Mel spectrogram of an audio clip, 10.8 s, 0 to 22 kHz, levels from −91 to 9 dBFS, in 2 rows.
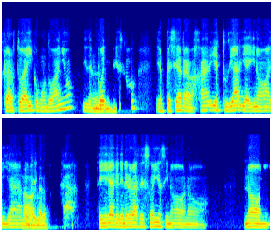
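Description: A faint roughness rides on the speech throughout, grainier on loud and bright syllables and gone in the pauses. That is sample clock jitter: the converter's clock wanders by a few microseconds, so each sample lands slightly off time, leaving an error roughly 40 dB below the signal.

From 2.08 to 2.59 s the speech sinks abruptly, dropping by around 35 dB at its deepest before recovering. This is speech suppressed in double talk, likely from the echo canceller clamping down while the far side spoke over this talker and attenuating the near-end voice along with the echo.

Just after, from 2.68 to 2.73 s, a brief, faint ghost of the earlier speech appears, very quiet next to the main voice. This is echo leak, likely from a loudspeaker on the far end whose canceller let some residue through, returning it 274 ms late.

The same pattern recurs. From 6.07 to 6.62 s the speech again dips sharply, by around 35 dB, as suppression in double talk pushes it down. 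From 6.65 to 6.73 s a slightly stronger scrap of echo follows at the same 274 ms delay. Nothing is heard above 8 kHz, consistent with the Opus call path.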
